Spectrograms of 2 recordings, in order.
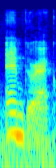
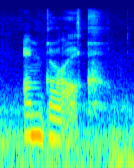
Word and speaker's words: Amgarrak: The Golems of Amgarrak, or Amgarrak, if you want to pronounce it with the correct accent.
